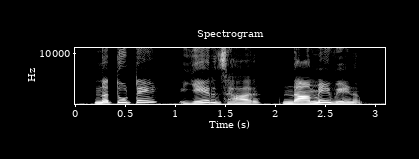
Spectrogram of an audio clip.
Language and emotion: Marathi, neutral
